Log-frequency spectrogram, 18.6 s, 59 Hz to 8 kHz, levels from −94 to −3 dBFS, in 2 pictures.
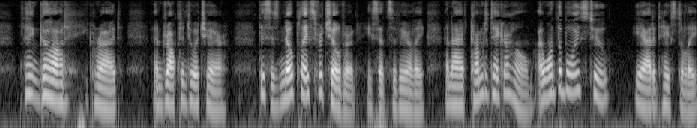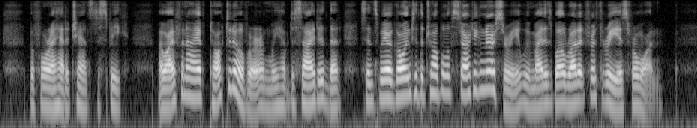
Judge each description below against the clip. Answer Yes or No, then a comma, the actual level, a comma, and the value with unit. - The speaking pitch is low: No, medium, 165 Hz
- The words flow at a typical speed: No, fast, 245 wpm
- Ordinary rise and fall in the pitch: No, wide, 6.7 semitones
